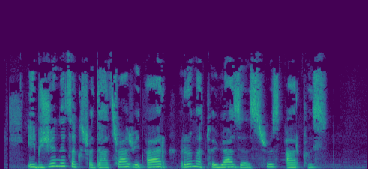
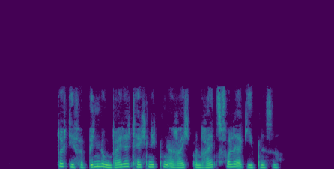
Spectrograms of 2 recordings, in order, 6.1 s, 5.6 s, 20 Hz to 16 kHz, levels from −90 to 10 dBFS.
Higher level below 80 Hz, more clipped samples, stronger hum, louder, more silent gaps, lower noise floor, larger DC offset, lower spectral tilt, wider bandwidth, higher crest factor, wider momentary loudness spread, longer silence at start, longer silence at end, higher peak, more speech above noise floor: second, -72 dBFS vs -64 dBFS; neither; neither; about the same, -21 LUFS vs -23 LUFS; neither; second, -58 dBFS vs under -90 dBFS; neither; second, -3.5 dB/octave vs -6.5 dB/octave; first, 11.5 kHz vs 8.2 kHz; about the same, 16 dB vs 18 dB; about the same, 6 LU vs 8 LU; second, 0.15 s vs 1 s; second, 0.7 s vs 0.95 s; about the same, -6 dBFS vs -6 dBFS; second, 37 dB vs over 68 dB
